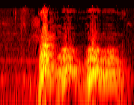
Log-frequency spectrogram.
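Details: Alaskan Malamutes at home in Holland, Michigan, on a snowy morning; two loud, short barks about half a second apart, each followed by a brief ringing tail, with a person speaking around them.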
